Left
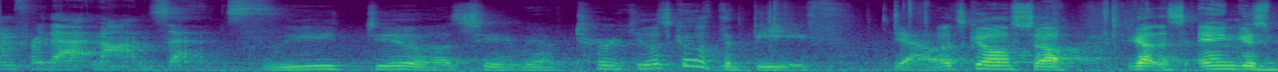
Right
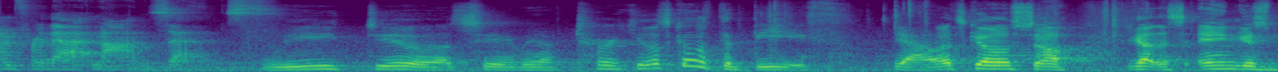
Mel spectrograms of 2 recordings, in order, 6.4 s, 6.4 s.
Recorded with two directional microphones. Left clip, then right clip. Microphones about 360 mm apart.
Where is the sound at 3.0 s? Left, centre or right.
Centre.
